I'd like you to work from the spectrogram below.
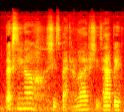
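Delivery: ordinary talk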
